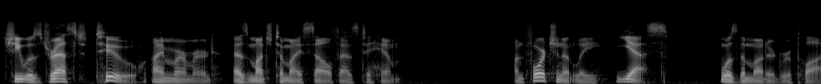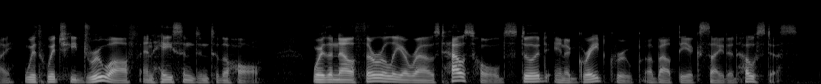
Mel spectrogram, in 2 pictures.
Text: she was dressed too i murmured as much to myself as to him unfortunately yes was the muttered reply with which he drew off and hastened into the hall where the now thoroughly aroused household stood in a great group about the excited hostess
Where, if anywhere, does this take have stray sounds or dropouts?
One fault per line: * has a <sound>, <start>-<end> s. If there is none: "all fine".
all fine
